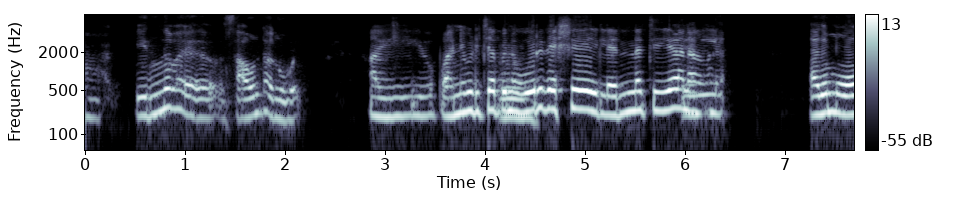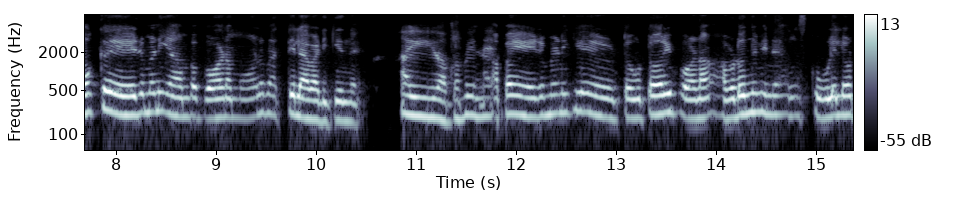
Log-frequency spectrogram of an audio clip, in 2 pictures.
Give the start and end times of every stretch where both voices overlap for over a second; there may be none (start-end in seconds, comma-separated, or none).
none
